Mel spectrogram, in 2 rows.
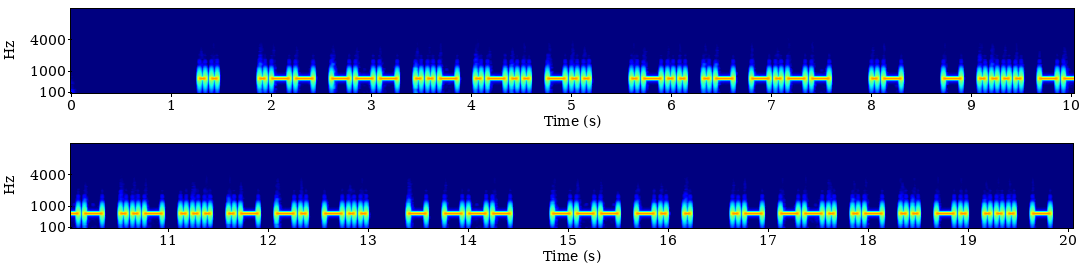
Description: Morse code, heard as a keyed tone, about 20 wpm, 700 Hz. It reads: I WOULD LAY A THOUSAND TO ONE AGAINST
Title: Sentences from Top 1000 Words - Review Part 3 - 20wpm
